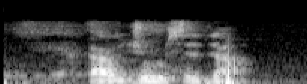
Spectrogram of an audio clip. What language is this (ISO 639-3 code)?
kab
